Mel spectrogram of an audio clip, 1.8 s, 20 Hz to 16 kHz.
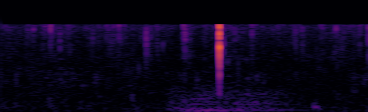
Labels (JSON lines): {"label": "biophony", "recorder": "SoundTrap 500"}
